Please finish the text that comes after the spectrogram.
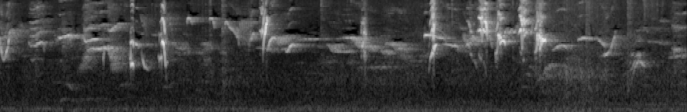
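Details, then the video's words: Oriental magpie-robin singing in the morning, agitated and excited: varied whistled song with sliding notes, then a cluster of quick loud sharp chirps near the end. "Pancingan Kacer Bikin Emosi Agar Kacer Gacor ! Buka Ekor Ngobra - Suara Murai Cacing"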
